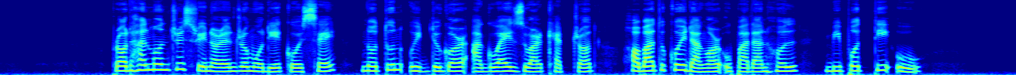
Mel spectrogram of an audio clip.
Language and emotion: Assamese, neutral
